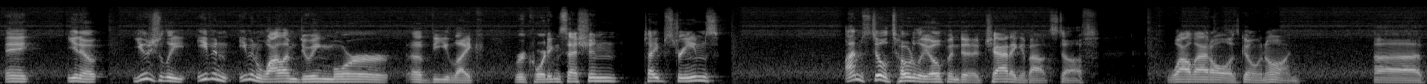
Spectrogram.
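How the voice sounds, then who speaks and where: Young guy streamer, bright and tense tone, loose rambling storyteller who reads chat aloud. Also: mid-range voice, animated, a little slow, a little hiss or hum. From Pennsylvania. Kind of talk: casual live-stream chat.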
